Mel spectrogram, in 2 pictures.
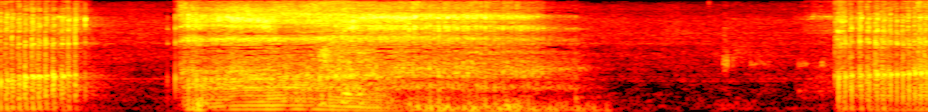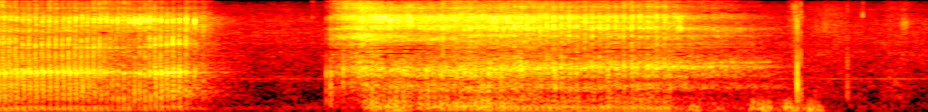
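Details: Cow snoring: three loud, deep, rumbling snores with quiet pauses between, about one every three seconds.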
